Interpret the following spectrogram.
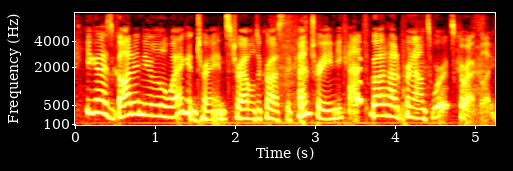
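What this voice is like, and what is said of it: Boston accent. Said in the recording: “I am from Boston. ... everyone thinks I have an accent out here”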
